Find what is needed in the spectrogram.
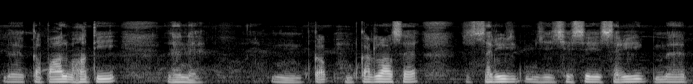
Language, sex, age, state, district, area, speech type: Maithili, male, 60+, Bihar, Madhepura, rural, spontaneous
